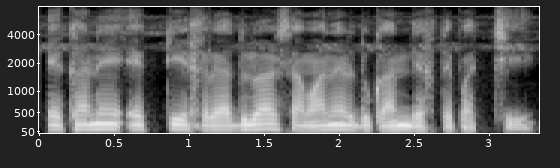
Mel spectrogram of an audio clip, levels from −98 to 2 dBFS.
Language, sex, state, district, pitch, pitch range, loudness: Bengali, male, Assam, Hailakandi, 100 Hz, 95-110 Hz, -14 LUFS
